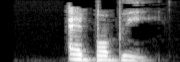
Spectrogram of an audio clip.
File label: "Adobe", English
